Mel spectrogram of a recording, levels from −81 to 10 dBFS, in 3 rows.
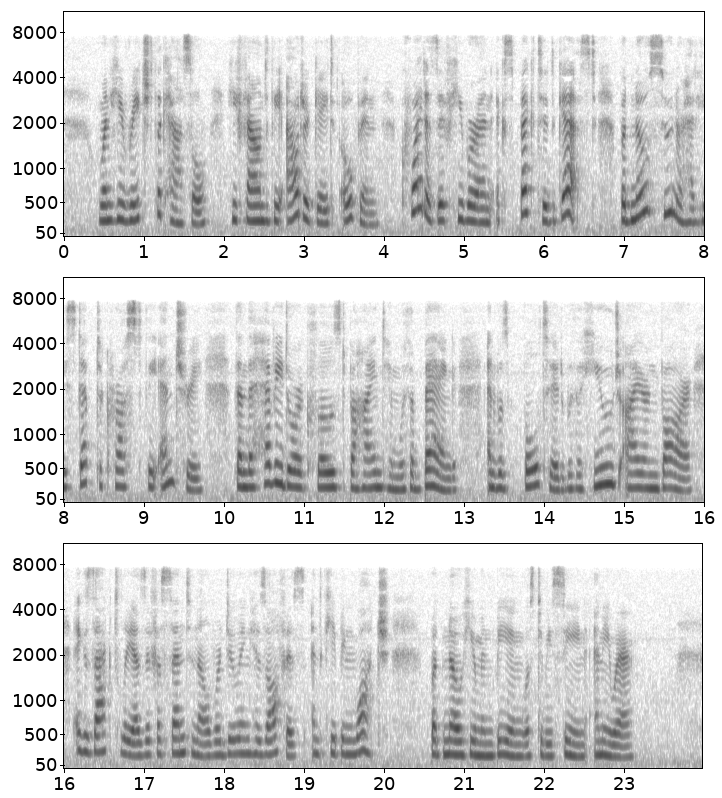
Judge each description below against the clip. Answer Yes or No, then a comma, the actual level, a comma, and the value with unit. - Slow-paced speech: No, average, 170 wpm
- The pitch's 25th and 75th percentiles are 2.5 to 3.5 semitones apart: Yes, average, 3.0 semitones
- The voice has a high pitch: Yes, high, 215 Hz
